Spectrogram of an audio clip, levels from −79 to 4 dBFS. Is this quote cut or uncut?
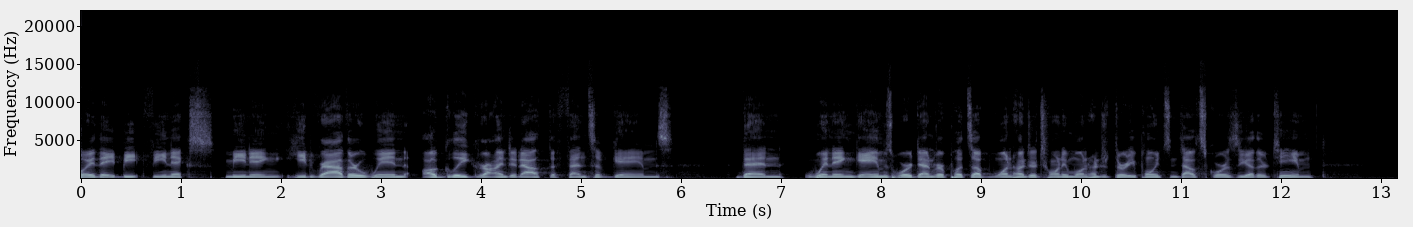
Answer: cut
